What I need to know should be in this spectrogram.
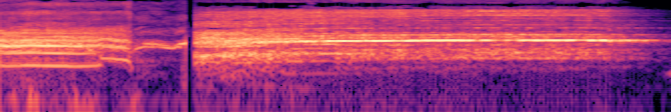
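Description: A pig squeals loudly and shrilly.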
